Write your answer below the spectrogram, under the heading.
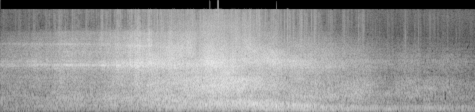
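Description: A private propeller airplane's engine roars steadily, swelling louder toward the middle, then easing off slightly, with a broad rumbling drone and no voices.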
